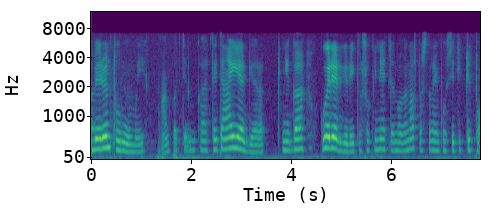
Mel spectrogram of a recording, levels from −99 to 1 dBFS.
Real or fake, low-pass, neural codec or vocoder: real; 7.2 kHz; none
